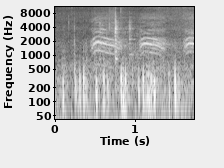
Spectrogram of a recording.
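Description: Crows cawing in the Red Dead Redemption video game, several harsh repeated caws over a busy farmyard background of clatter and murmuring, fairly close and steady.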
